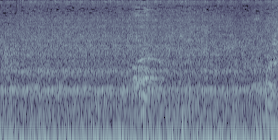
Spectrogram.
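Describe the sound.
A lifted truck's engine idles in a steady, low, continuous rumble that holds its level throughout, with brief muffled voices rising faintly over it, as the truck is rolled over a man's foot to pop his dislocated toe back into place.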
